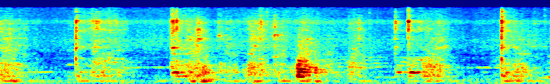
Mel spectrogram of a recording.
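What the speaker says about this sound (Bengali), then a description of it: "পোস্তটা দিয়ে ভালো করে কষাতে হবে নইলে কাঁচা পোস্তর গন্ধ বেরোবে" Poppy seed paste stirred and fried in a wok, with a spatula scraping the pan in sharp, regular strokes about once a second over a low, steady sizzle, close and fairly loud.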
